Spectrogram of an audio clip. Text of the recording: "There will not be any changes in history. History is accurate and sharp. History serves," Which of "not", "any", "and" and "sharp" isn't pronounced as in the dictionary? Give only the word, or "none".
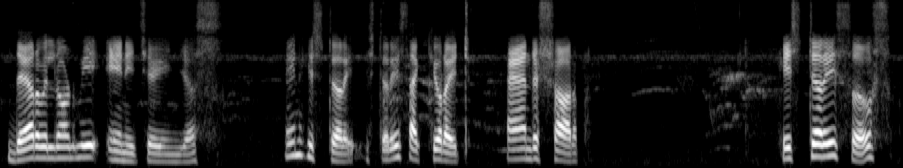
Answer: none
